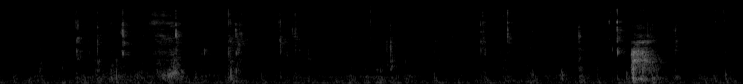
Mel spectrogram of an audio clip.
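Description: Close-up mouth sounds of eating a sauced chicken wing: biting and chewing meat off the bone, with many short wet smacks and clicks, and one louder mouth sound about six seconds in.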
